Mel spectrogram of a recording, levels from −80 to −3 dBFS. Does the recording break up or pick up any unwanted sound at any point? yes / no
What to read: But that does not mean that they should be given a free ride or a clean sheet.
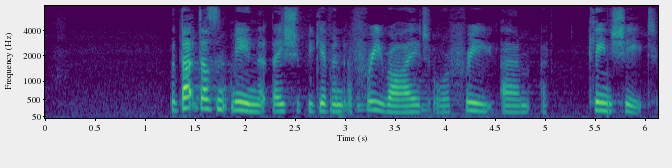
no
